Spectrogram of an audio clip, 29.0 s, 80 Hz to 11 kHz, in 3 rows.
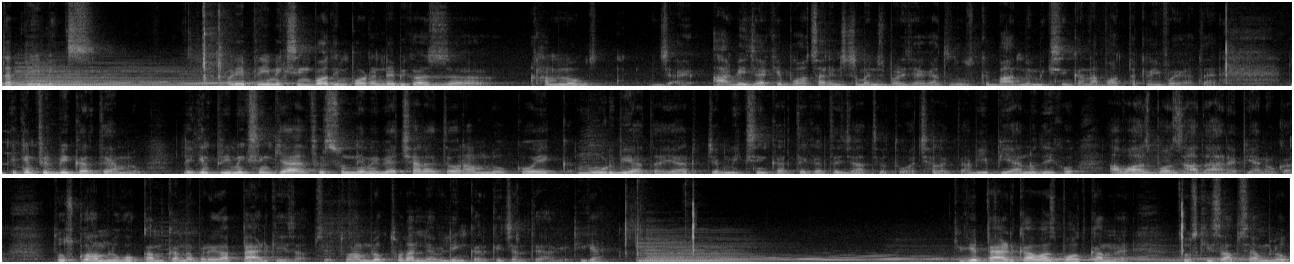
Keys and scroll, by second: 1.4 space.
